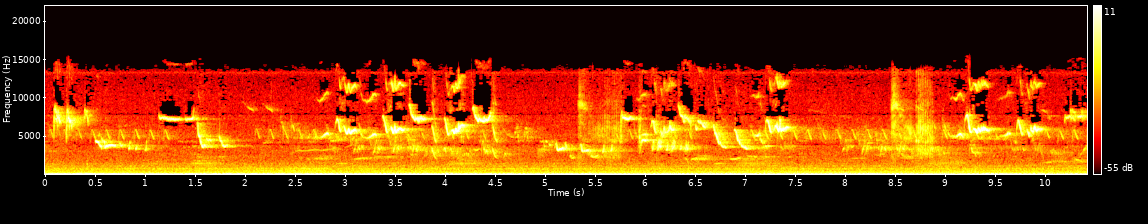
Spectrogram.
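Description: A European robin sings high, thin, tinkling phrases of quick whistles and trills, varied and run together, over a steady low rumble.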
